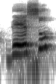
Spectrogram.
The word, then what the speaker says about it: desço: D, esse som desse S aqui não é pronunciado. É DC, mas na hora da escrita você tem que colocar o Szinho aí. Aí, S cedilha aqui, ó. Desço.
